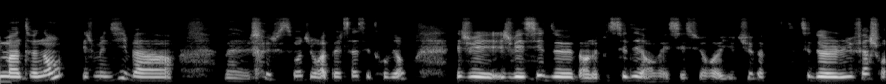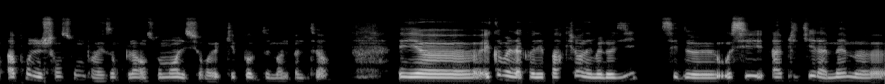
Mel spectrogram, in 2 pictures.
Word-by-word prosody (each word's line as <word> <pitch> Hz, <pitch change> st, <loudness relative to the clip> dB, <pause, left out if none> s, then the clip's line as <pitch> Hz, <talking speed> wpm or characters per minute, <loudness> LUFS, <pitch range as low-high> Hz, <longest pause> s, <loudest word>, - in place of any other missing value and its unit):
maintenant 190 Hz, -, +5 dB, 0.2 s
et 365 Hz, -, -7 dB
je 380 Hz, -, -14 dB
me 375 Hz, -, -4 dB
dis, 305 Hz, -6 st, -8 dB
bah- 170 Hz, -3 st, +2 dB, 0.5 s
bah, 150 Hz, -3 st, -11 dB
ju -, -, -1 dB
justement 450 Hz, -, -7 dB
tu 195 Hz, -, -9 dB
me -, -, 0 dB
rappelles 180 Hz, +1 st, 0 dB
ça, 195 Hz, -, -4 dB
c'est 365 Hz, -, -11 dB
trop 175 Hz, -, -11 dB
bien- 170 Hz, -, 0 dB, 0.5 s
et 380 Hz, -, 0 dB
je 360 Hz, 0 st, -1 dB
vais 350 Hz, 0 st, +6 dB
je 335 Hz, -, -2 dB
vais 360 Hz, -, +8 dB
essayer 415 Hz, +4 st, +3 dB
de- 175 Hz, -, +5 dB
ben -, -, +1 dB
on -, -, +1 dB
n'a -, -, -2 dB
plus -, -, -31 dB
de -, -, -5 dB
CD 375 Hz, 0 st, +1 dB
hein, -, -, -1 dB
on -, -, -11 dB
va -, -, -10 dB
essayer -, -, -7 dB
sur, 420 Hz, +5 st, -8 dB
heu, 465 Hz, -, -1 dB
YouTube- 300 Hz, -, -10 dB, 0.4 s
c'est 380 Hz, -, -7 dB
de 180 Hz, -, +8 dB
lui 175 Hz, +1 st, +5 dB
faire 250 Hz, +3 st, -1 dB
chan -, -, -2 dB
apprendre 235 Hz, -, -2 dB
une 175 Hz, -, 0 dB
chanson. 185 Hz, -1 st, -6 dB
Par 155 Hz, -, -11 dB
exemple, 170 Hz, +2 st, -11 dB
là, 165 Hz, -, -3 dB
en -, -, -6 dB
ce -, -, -14 dB
moment, 170 Hz, +1 st, -2 dB
elle 165 Hz, -, -1 dB
est -, -, -11 dB
sur, 145 Hz, -, -6 dB
heu, -, -, -3 dB
K‑Pop 170 Hz, -1 st, -6 dB
Demon 155 Hz, -2 st, -10 dB
Hunters 155 Hz, -, -9 dB, 0.7 s
et, 175 Hz, 0 st, +5 dB
heu, 160 Hz, -1 st, +4 dB
et 170 Hz, -, +2 dB
comme 215 Hz, -2 st, -4 dB
elle 190 Hz, -, +3 dB
la -, -, +4 dB
connaît 165 Hz, -1 st, -1 dB
par 170 Hz, -1 st, -4 dB
cœur, 205 Hz, -, -6 dB
la 170 Hz, -3 st, 0 dB
mélodie, 160 Hz, -, -1 dB, 0.2 s
c'est 355 Hz, -1 st, -8 dB
d'aussi 155 Hz, -, 0 dB, 0.2 s
appliquer 350 Hz, -, -5 dB
la 170 Hz, -3 st, -1 dB
même, 175 Hz, +2 st, -2 dB
heu, 155 Hz, -1 st, -3 dB
180 Hz, 250 wpm, -22 LUFS, -, 0.7 s, vais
